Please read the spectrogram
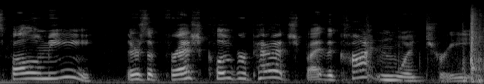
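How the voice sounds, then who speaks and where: In a put-on character voice, a woman speaks with a high pitch at a fairly slow pace. Clear background noise is present. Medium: read story.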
